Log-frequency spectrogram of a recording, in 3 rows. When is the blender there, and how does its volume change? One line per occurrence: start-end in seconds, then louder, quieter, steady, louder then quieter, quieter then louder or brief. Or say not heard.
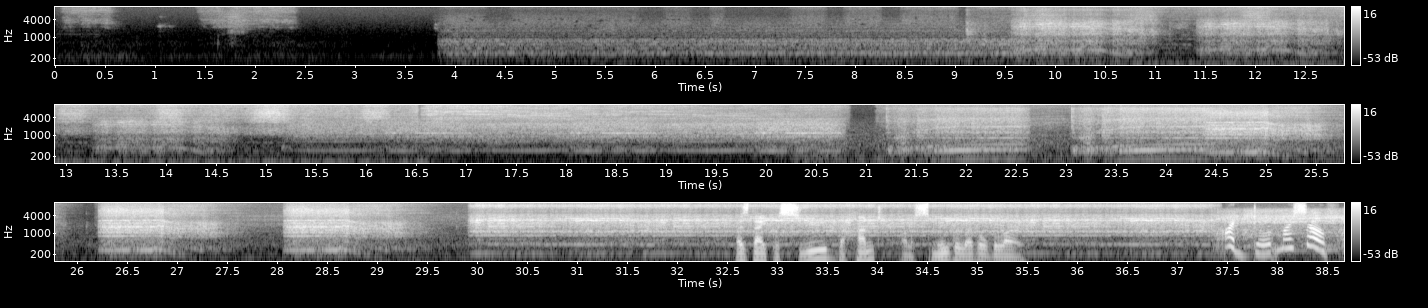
9.1-38.6 louder.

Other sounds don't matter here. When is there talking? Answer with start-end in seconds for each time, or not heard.
32.5-35.5, 37.5-38.6.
